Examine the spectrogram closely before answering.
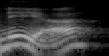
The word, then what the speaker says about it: near: Now, like with all diphthongs in English, the first sound in the diphthong is much louder, much more stressed, and lasts for much longer than the second syllable.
